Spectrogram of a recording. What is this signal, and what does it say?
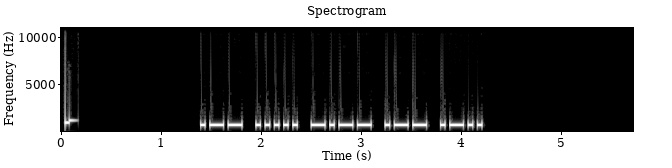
Morse code, heard as a keyed tone, about 25 wpm, 700 Hz. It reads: W5YWL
